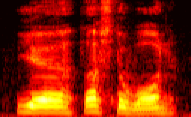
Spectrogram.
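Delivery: slow, loud, sad creature voice; a mournful monster correcting him; sad Yeti. Acted. Yeti at the window to Joe, slow and sad. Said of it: "agreed the Yeti".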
